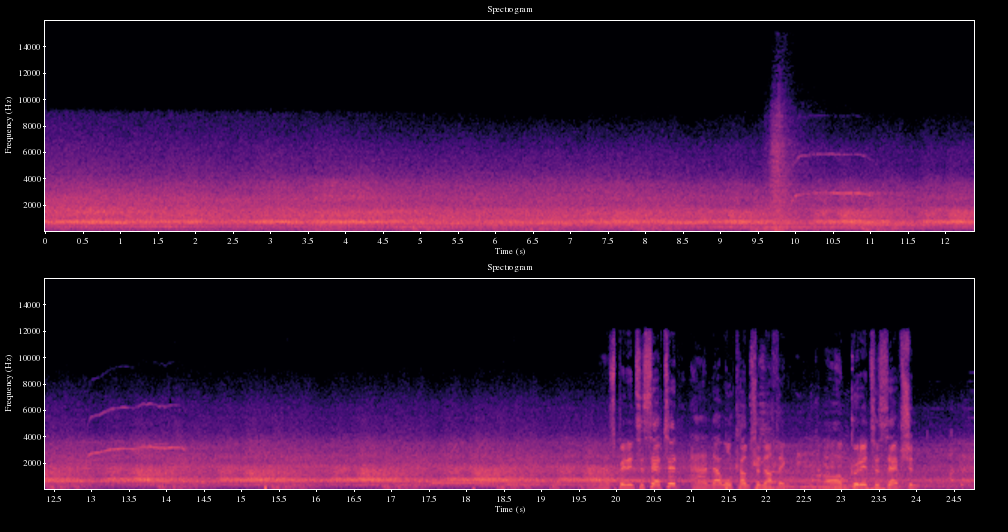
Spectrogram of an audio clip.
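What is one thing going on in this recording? A large stadium crowd roars and chants.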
